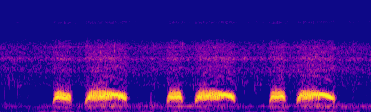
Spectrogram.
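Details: Three loud pigeon coos, each a brief clipped note then a longer throaty tone that slides slightly downward, spaced about a second apart.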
